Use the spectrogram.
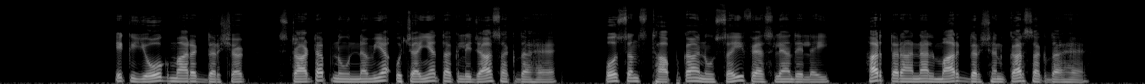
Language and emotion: Punjabi, neutral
